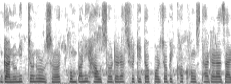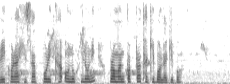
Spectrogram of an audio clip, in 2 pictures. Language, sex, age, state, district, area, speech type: Assamese, female, 60+, Assam, Nagaon, rural, read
